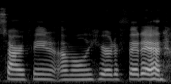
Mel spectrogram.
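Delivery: ordinary delivery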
